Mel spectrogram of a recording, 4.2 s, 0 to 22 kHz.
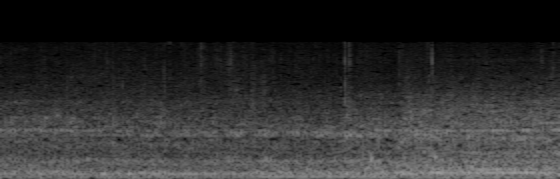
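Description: Engines of a Luhrs 34 Convertible sport-fishing boat idling steadily at low speed as it comes into its slip.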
